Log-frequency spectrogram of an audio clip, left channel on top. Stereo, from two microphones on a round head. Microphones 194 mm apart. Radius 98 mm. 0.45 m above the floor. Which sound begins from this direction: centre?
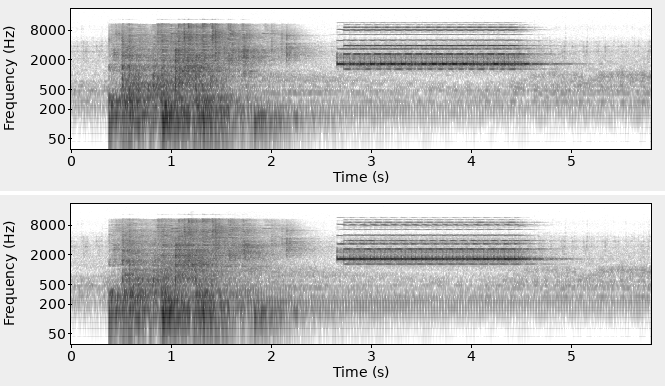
A phone ringing, at 2.7 s.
